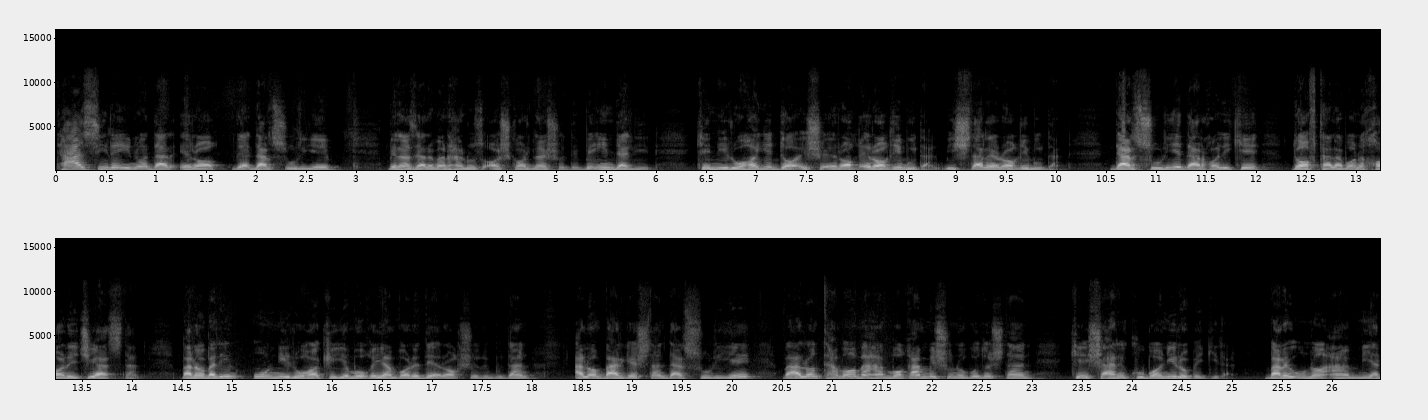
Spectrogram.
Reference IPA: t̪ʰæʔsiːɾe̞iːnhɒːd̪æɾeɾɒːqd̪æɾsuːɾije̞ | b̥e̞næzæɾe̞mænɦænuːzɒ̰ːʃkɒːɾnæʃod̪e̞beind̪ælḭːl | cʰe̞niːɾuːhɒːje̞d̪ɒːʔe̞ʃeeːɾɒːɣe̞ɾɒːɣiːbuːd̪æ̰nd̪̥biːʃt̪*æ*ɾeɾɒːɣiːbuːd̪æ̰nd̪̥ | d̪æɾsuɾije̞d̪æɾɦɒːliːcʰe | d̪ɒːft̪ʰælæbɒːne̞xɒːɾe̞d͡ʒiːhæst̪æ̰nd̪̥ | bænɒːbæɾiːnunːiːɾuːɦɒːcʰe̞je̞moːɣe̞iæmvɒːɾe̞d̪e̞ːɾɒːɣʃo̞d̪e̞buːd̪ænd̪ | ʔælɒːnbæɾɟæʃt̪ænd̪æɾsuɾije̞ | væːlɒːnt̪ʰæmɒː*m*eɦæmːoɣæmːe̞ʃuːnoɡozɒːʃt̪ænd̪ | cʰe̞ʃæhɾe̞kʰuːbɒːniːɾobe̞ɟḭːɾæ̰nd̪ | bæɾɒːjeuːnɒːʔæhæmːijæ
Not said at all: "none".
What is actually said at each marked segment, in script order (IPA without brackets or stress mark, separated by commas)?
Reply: æ, m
